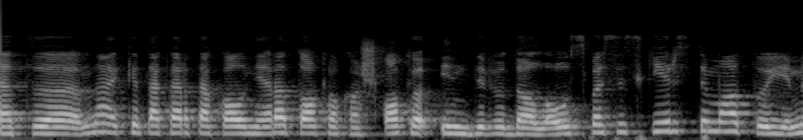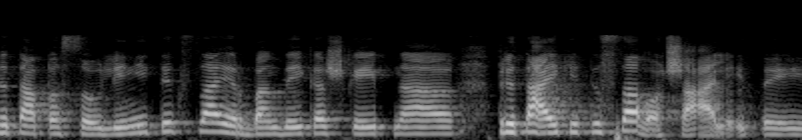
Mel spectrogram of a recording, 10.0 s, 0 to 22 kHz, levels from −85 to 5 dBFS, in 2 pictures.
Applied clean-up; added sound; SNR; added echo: none; none; none; none.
